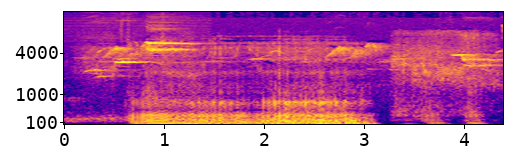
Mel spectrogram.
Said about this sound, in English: They also sadly woke up poor Rufus the Sleeping Bear and made him sleep somewhere else. Although you can hear tribute to the old guy in Splash Mountain, as you pass Brer Bear's cave, you hear this familiar snoring sound.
